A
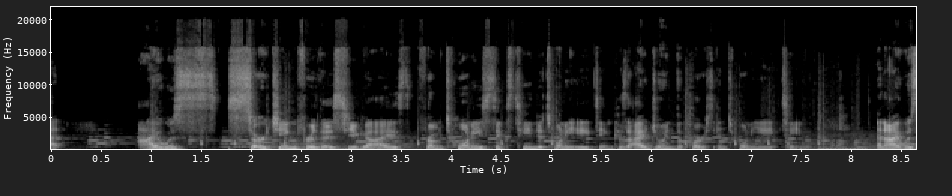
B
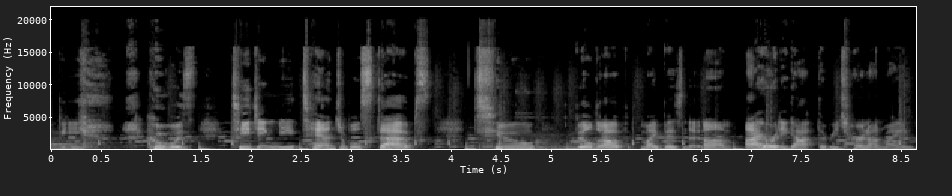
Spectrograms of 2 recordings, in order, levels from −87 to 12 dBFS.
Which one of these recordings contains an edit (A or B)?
B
